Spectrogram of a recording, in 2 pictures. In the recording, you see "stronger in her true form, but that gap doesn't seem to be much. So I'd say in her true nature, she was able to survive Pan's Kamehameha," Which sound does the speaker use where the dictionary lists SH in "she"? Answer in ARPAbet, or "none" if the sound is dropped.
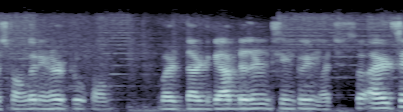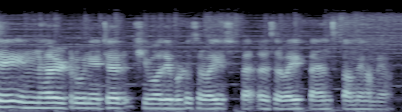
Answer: SH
